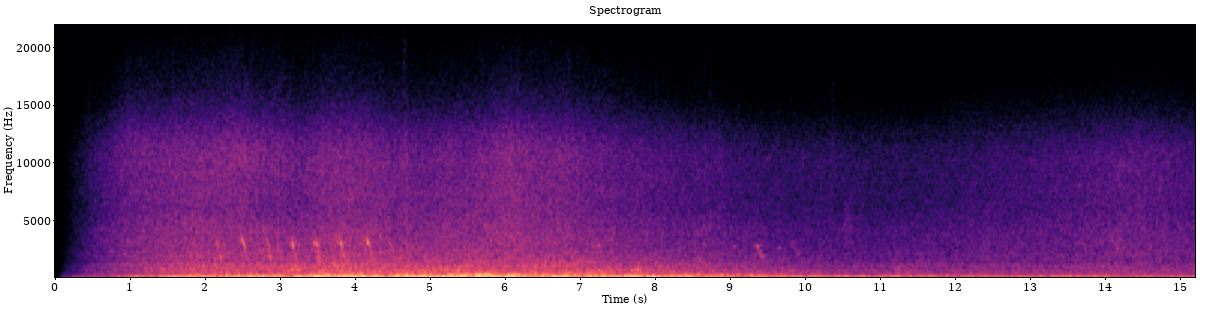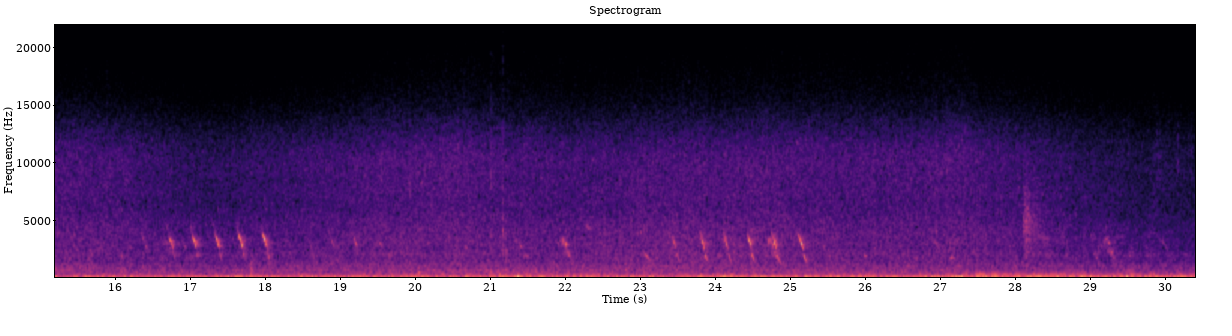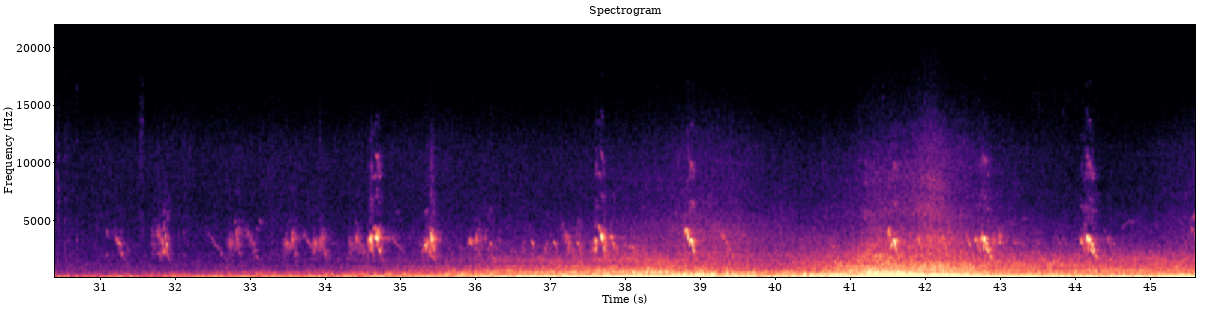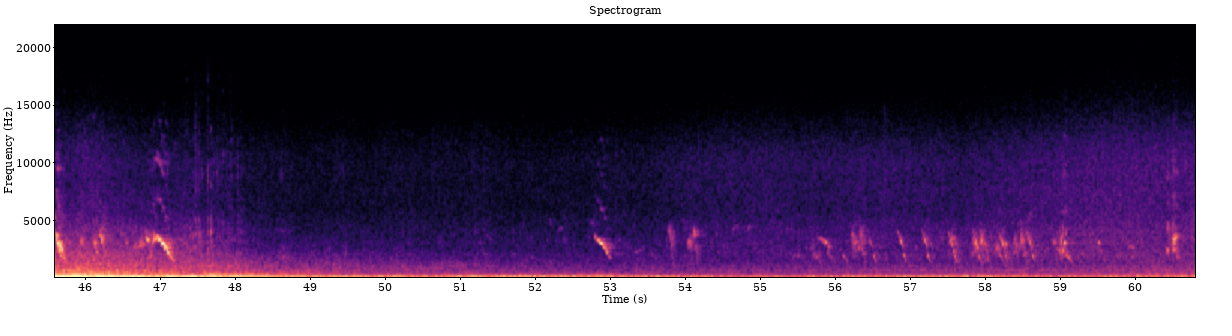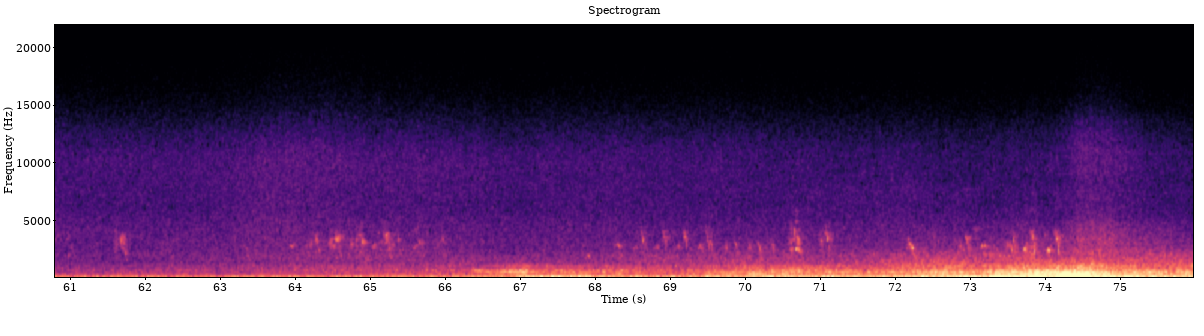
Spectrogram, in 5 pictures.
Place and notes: Huandao N. Rd., Jinning Township - Birds singing
Traffic Sound, Birds singing, Aircraft flying through
Zoom H2n MS +XY
金門縣 (Kinmen), 福建省, Mainland - Taiwan Border, 3 November 2014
